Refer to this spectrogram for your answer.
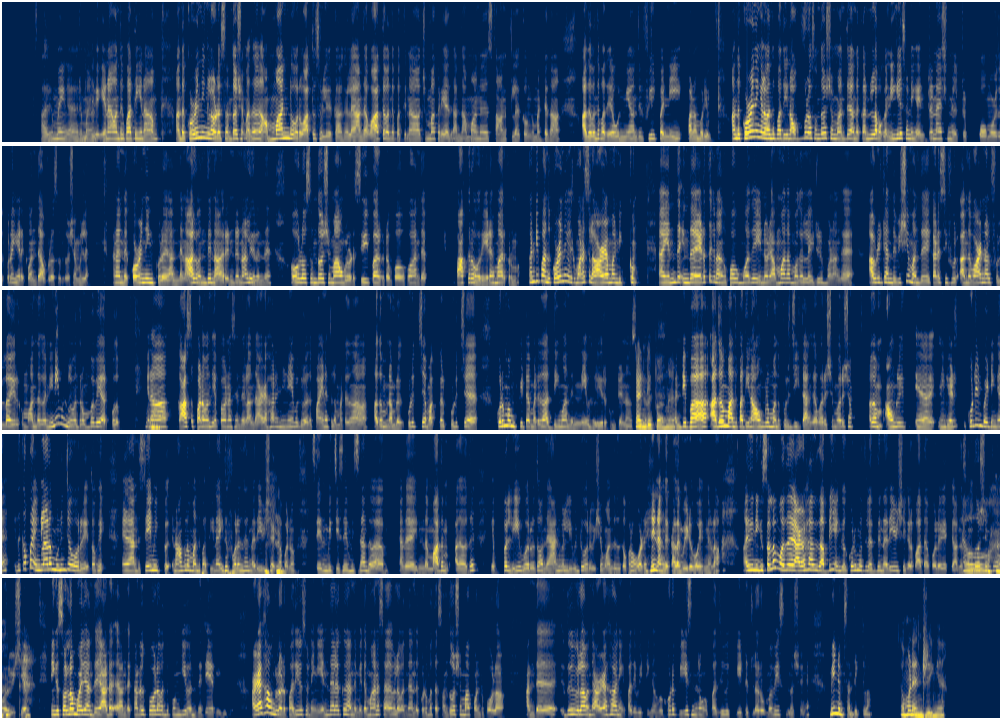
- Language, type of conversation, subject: Tamil, podcast, மிதமான செலவில் கூட சந்தோஷமாக இருக்க என்னென்ன வழிகள் இருக்கின்றன?
- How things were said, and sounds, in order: lip smack; in English: "ஃபீல்"; "பாக்கலாம்" said as "பாக்கம்"; in English: "இன்டர்நேஷனல் ட்ரிப்"; other background noise; "சேத்துக்கலாம்" said as "சேந்துலாம்"; chuckle; in English: "ஆன்வல்"; laughing while speaking: "ஒடனே நாங்க கிளம்பிடுவோம் எங்கலாம். அது நீங்க சொல்லும்போது அழகாருந்தது"; laughing while speaking: "ஓ!"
